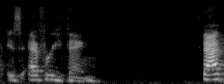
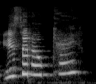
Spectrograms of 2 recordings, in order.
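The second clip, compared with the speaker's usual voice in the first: incredulous question; 9 semitones higher, faster than usual. Retold or imitated. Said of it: "I was like".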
